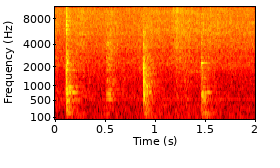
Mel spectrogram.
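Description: Onions and green chillies sautéing in a pan for matar paneer bhurji: a steady close sizzle with four rhythmic scraping stirs of a spoon, no talking.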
